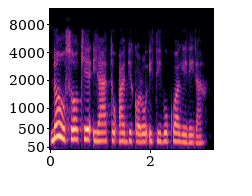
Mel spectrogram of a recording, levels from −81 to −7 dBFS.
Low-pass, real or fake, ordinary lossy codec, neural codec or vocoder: 7.2 kHz; fake; Opus, 24 kbps; codec, 16 kHz, 0.8 kbps, ZipCodec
